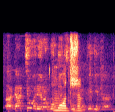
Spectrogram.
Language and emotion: Russian, neutral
